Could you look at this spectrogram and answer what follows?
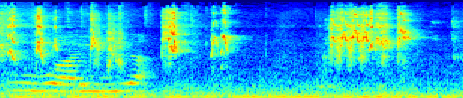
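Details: Baby lovebird trying out its first sounds: a few grating squawk bursts separated by pauses, while soft voice-like tones are heard at the start.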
